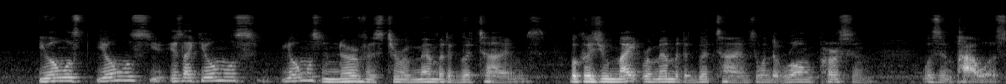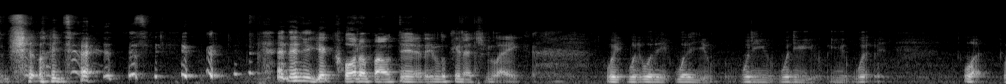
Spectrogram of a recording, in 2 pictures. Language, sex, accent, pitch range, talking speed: English, male, American, 110-135 Hz, 165 wpm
